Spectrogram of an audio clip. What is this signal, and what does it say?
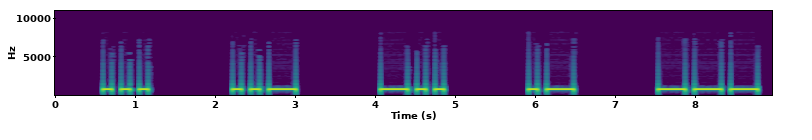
Morse code, heard as a keyed tone, about 10 wpm, spaced as for 6 wpm, 800 Hz. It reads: SUDAO
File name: LEZIONI / 5 LBVC / 5 LBV ws 10wpm 3645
